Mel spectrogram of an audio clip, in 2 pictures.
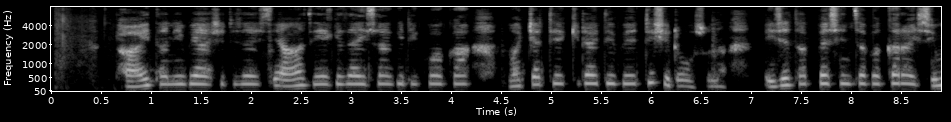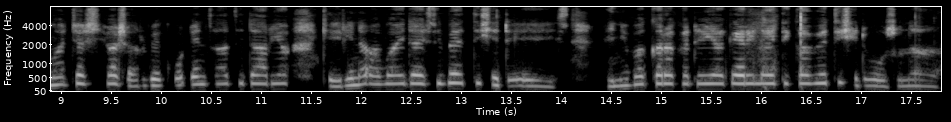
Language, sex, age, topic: Gamo, female, 25-35, government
